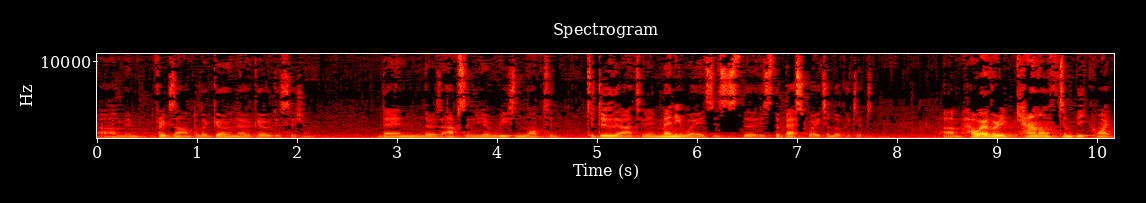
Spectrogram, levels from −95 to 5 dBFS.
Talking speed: 210 wpm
